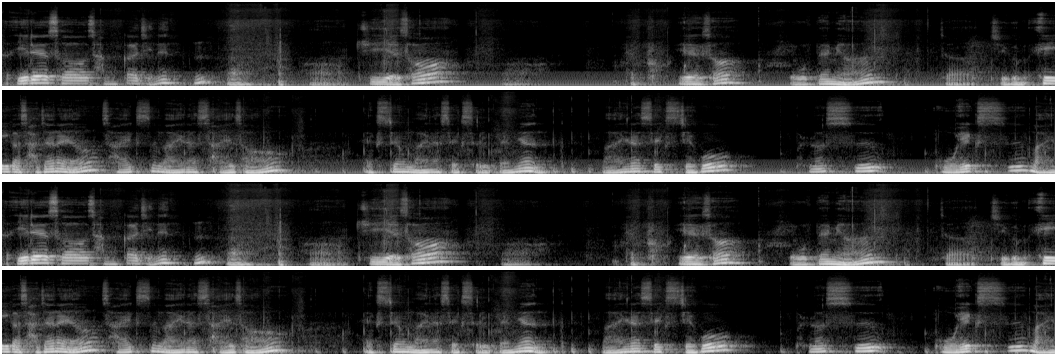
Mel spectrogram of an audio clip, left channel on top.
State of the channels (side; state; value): left; noise; hum, 22 dB below the sound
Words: 1에서 3까지는 g에서 f 1에서 요거 빼면 자, 지금 a가 4잖아요. 4x 마이너스 4에서 x제곱 마이너스 x를 빼면 마이너스 x제곱 플러스 5x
